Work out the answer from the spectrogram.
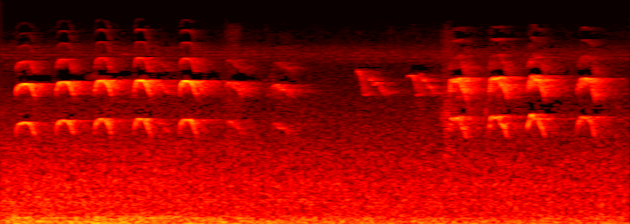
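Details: Juvenile Japanese sparrowhawk calling: a quick run of about six short, arched, ringing notes, a brief lull with fainter notes, then a second burst of similar sharp repeated notes near the end, over low steady background rumble.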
